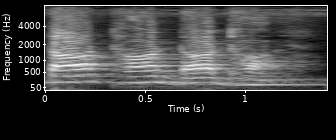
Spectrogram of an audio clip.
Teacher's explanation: अब बोल करके फिर से देखिए, टा, ठा, डा, ढा, तो आपकी जीभ जो है वो मूर्धा से टकरा रही है, इसलिए टा वर्ग को मूर्धन्य कहते हैं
